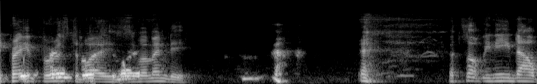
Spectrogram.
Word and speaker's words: Zubimendi: Did he pray for us to buy Zubimendi? That's what we need now, Prez. Zubimendi. That's how you pronounce it, you know.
